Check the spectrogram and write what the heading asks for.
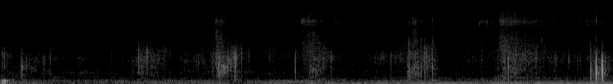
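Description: Footsteps on dry grass and dirt, at an unhurried walking pace of roughly one step a second, with a short sharp knock at the start and another at the end.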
